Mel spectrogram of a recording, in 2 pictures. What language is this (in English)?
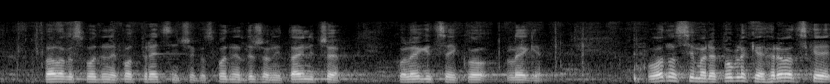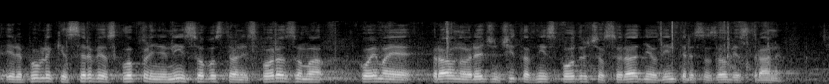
Croatian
